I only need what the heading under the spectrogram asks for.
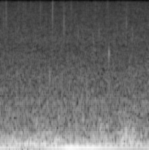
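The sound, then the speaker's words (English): A steady wash of rain falls continuously, soft and diffuse, over a low constant engine-like rumble, with no voices present. “I squinted my eyes, trying to see past the rain.”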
